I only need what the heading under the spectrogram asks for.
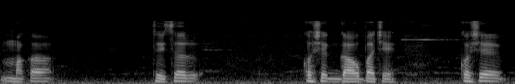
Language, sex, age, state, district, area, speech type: Goan Konkani, male, 18-30, Goa, Bardez, urban, spontaneous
